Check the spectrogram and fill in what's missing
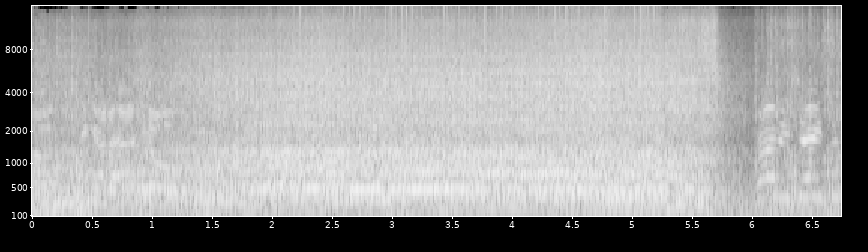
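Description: A Ford Mustang drag racing at Palm Beach International Raceway, its engine roaring loud and sustained at high revs, climbing in pitch, then cutting off sharply near the end, with a voice talking over it.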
